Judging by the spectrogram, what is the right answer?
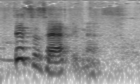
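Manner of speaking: talking through tears. Comforting someone who is crying with happiness, crying while talking. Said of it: "Now you got me crying".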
